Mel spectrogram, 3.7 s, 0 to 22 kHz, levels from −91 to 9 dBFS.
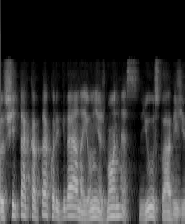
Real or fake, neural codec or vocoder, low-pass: fake; codec, 16 kHz, about 1 kbps, DyCAST, with the encoder's durations; 7.2 kHz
